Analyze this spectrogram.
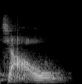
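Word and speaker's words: ciav: Le ciao. Ciao, voi vedete che si legge U, perché a fine di parola la V si legge U, in quasi tutte le varietà di piemontese.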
